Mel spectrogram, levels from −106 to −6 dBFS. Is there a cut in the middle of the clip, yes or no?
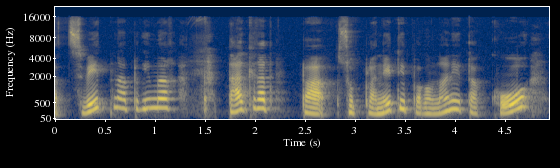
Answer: no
